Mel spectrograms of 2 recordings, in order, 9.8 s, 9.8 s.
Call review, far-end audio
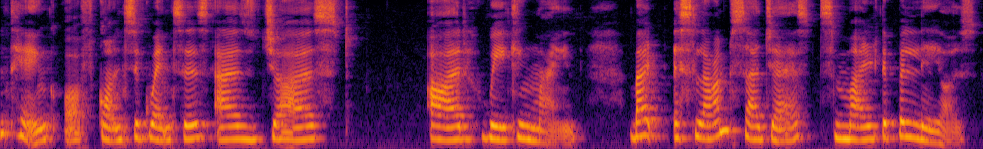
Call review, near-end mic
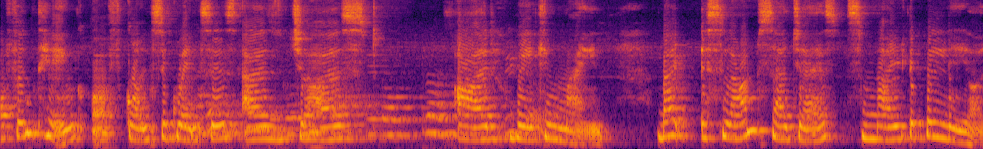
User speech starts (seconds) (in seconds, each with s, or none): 1.7 s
